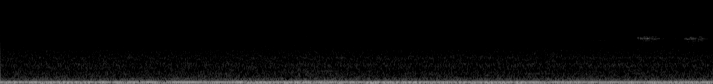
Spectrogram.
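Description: Steady low background hum, with two faint short high-pitched blips near the end.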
